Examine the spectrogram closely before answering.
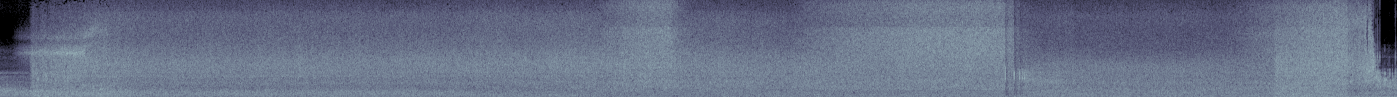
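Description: Steady roar of a large waterfall: rushing water heard as an even, unbroken hiss, its tone shifting abruptly a few times.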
